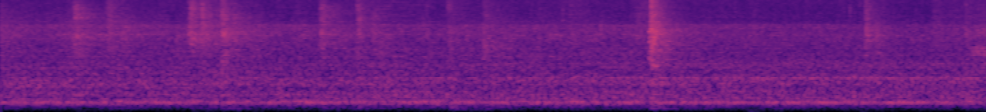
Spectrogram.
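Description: Steel pot of water boiling on an electric cooktop: a steady electric hum under a soft bubbling hiss, with a few faint pops from the bubbles.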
